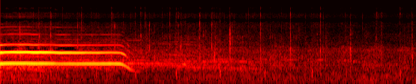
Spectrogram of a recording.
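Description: A high voice holds one long drawn-out call for over a second, gliding down as it ends, followed by faint scattered applause and crowd noise.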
